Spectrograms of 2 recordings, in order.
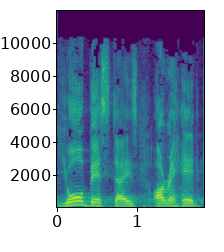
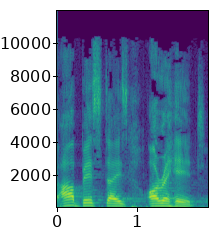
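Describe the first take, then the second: First: YOUR hit slow and firm; stress on your. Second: OUR pushed slow and firm; stress on our. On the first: Pastor turning the promise on the listeners, Your stressed slowly. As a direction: land hard on Your, pointing at them. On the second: Pastor stressing Our to the congregation, slow and firm. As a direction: lean on Our to claim the promise. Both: Shown as a demonstration.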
